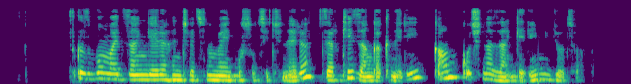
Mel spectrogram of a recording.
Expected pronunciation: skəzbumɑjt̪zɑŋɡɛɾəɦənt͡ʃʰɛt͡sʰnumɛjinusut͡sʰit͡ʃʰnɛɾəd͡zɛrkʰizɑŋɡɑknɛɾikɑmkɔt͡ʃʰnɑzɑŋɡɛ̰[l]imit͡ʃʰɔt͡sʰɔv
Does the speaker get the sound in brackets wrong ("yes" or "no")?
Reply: yes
